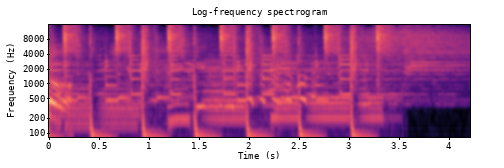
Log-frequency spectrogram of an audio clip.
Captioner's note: laughs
